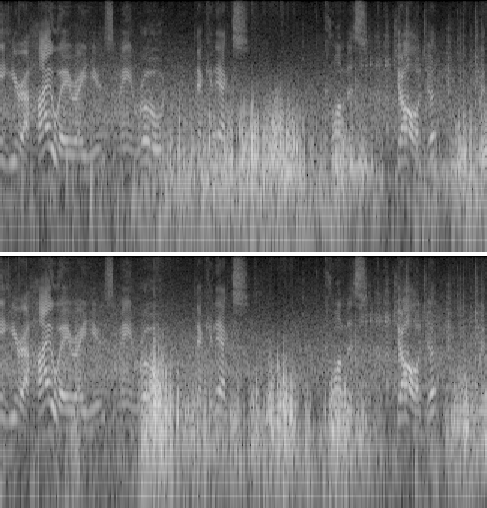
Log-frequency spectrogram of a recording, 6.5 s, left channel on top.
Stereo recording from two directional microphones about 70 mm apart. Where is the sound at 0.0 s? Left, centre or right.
Centre.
